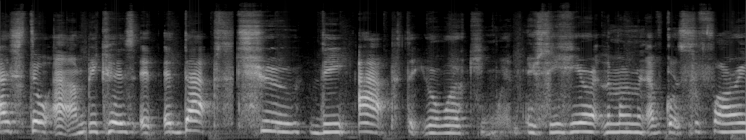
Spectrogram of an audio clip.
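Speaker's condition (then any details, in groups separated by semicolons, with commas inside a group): Cerebral palsy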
